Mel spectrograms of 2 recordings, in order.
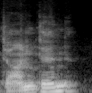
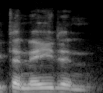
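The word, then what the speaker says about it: Dunedin: We took a mini bus from Dundan. Do I got that right? Dundan. Uh, is it probably Deneden? Deneden. Thank you.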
